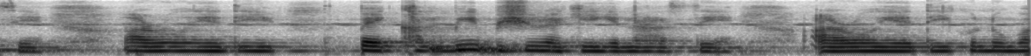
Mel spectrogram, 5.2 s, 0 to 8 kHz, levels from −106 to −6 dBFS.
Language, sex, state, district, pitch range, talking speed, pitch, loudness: Nagamese, female, Nagaland, Dimapur, 185-195 Hz, 140 wpm, 190 Hz, -18 LUFS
